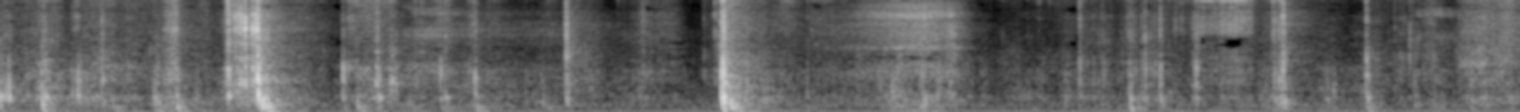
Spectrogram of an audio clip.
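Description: Tight product packaging being worked open by hand: tearing and crinkling with a run of small clicks and two sharp snaps, about a second in and near the three-second mark.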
